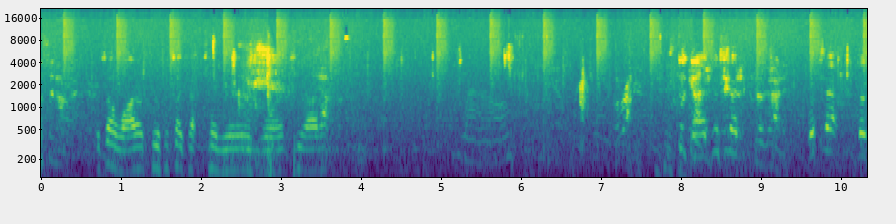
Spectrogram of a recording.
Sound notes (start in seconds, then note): 2.2 people speaking in background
